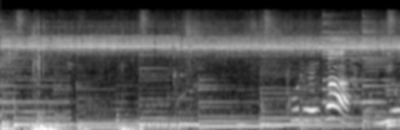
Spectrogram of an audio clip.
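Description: A steady, high-pitched chorus of insects chirring, over soft background music.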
